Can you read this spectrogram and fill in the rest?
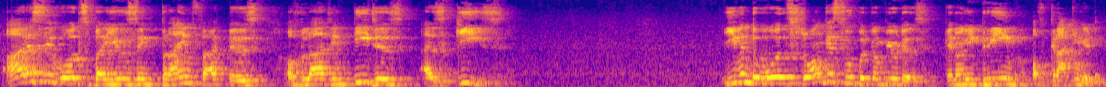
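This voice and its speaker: A man's voice: high voice, expressive, a little slow. A man playing a young hacker in a school stage play, dramatic and self-questioning. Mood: explaining. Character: young male hacker, boastful then guilt-ridden. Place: large school hall. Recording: echoey hall from far off, faint noise.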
